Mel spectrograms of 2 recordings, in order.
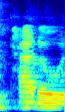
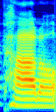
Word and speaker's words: padel: Yeah, so I'm just sticking to paddle. Is that what I should do? – I like paddle. I'm with you. I say it like you do.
